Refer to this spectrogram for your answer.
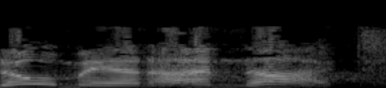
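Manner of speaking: most defiant, loud voice. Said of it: "in a most defiant voice".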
